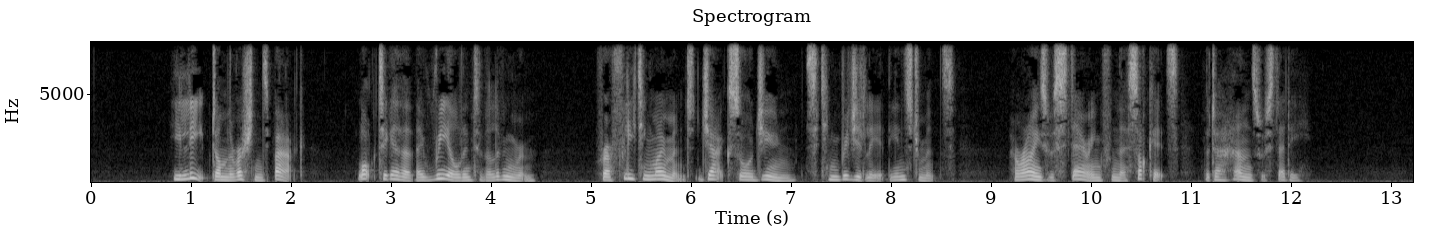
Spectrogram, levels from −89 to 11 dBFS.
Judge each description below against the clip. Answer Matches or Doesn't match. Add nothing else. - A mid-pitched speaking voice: Matches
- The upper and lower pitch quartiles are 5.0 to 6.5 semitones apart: Doesn't match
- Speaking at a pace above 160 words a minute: Matches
